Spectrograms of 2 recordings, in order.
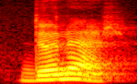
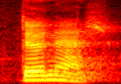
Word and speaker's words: döner: So they say Döner instead of döner. So don't stretch it out, okay? Just keep it tight. Döner.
